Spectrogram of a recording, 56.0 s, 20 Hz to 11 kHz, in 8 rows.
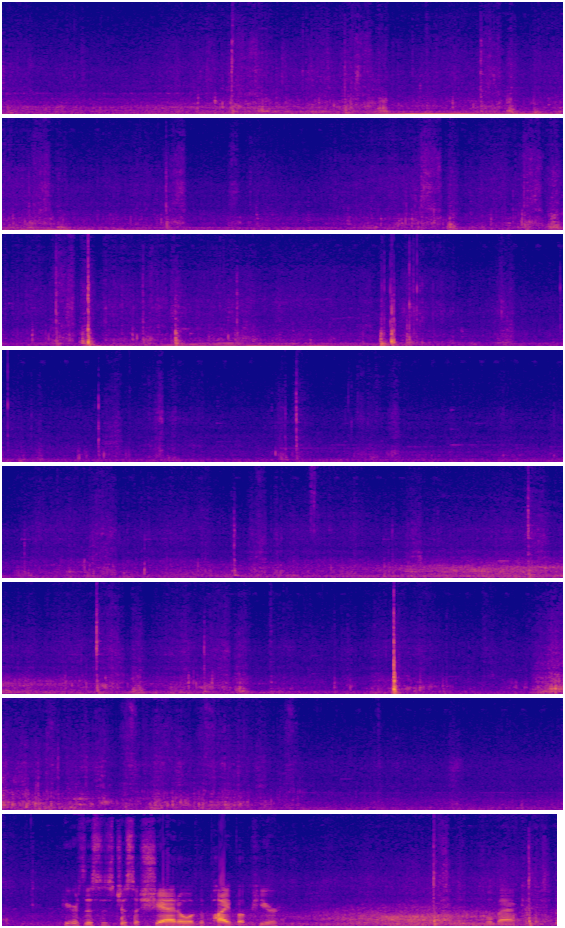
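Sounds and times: steady background noise: 0:00.0 - 0:56.0.

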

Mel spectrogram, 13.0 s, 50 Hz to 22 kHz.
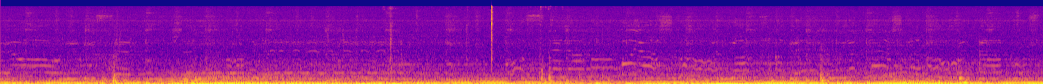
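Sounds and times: background music: 0:00.0 - 0:13.0
car engine idling: 0:00.0 - 0:13.0
sharp click: 0:04.8 - 0:05.1, 0:06.1 - 0:07.0.

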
